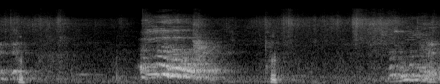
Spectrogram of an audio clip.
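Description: A short voice exclamation with a falling pitch about a second and a half in, from someone watching, plus two light knocks, one near the start and one past the middle.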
